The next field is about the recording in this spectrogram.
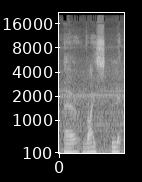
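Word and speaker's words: Ruislip: crash after crash is up because of 11.35 rice lip exactly yep is it White's little would still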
